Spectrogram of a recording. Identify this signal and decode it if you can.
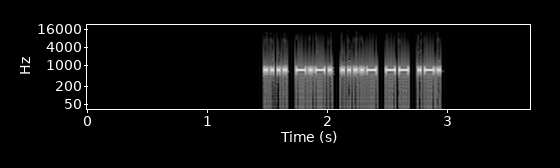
Morse code, heard as a keyed tone, about 46 wpm, 700 Hz. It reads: HC4MR
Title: DXCC-100 Call Signs - 5 Characters - Repeated 2x - 45wpm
